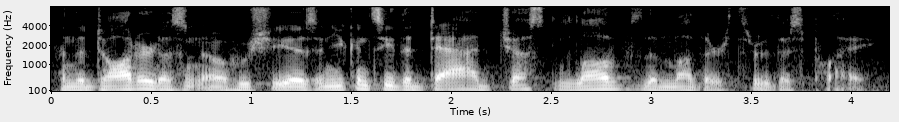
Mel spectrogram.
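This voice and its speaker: Gravelly-voiced man, earnest storyteller. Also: lowish voice, a little fast, slight background noise. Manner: earnest, animated storytelling with frequent restarts. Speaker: guest, local theatre artist. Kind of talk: casual interview talk. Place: TV studio.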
